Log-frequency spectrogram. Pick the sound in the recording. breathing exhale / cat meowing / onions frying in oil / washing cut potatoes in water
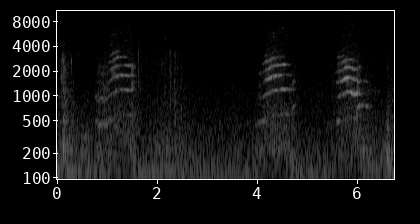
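cat meowing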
